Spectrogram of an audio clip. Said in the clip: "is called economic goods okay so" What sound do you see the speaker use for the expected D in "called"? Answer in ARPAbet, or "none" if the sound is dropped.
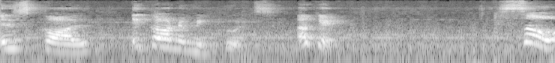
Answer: none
